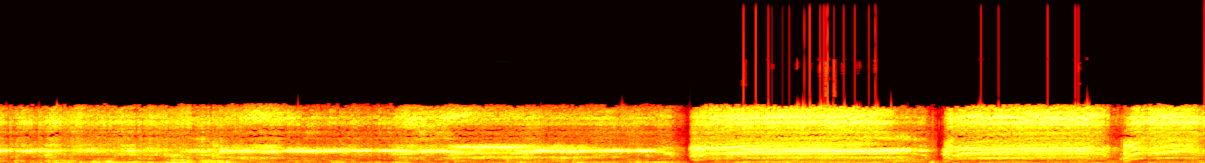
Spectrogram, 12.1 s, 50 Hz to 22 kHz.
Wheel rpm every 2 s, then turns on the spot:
230, 230, 220, 180, 160, 170.
none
